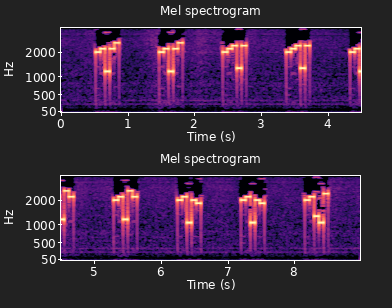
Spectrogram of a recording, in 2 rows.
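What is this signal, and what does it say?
Five-tone selective call (ZVEI), heard as quick runs of five tones, tones of about 70 ms. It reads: 89299 89299 89030 89030 89229 89229 89187 89187 89310
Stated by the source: ZVEI five-tone selective call received by SDR, logged on the Feuerwehr Orlamünde fire brigade server.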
